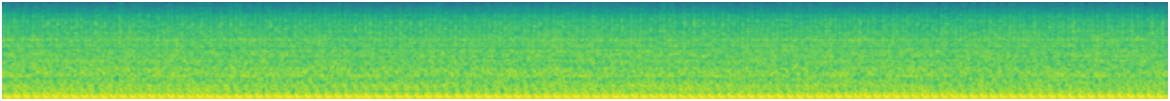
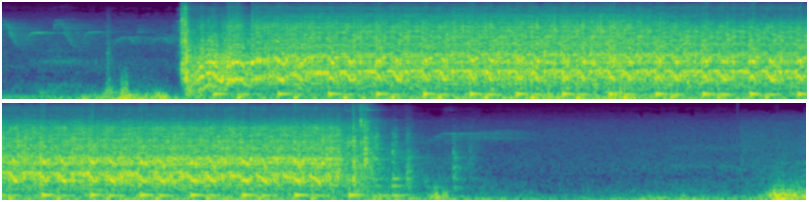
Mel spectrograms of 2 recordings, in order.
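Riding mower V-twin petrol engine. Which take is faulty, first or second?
second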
